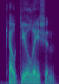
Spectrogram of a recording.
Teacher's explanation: Really focus on that third syllable stress.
